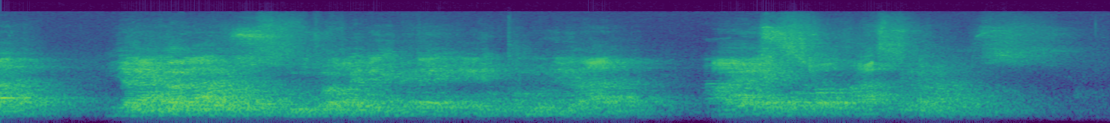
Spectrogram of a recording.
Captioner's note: congregation speaking in foreign language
